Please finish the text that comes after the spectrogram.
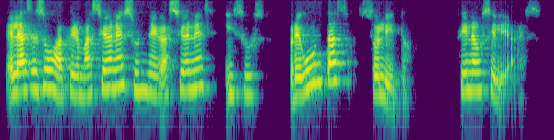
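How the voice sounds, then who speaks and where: A woman explains English grammar to her students in a playful, chatty tone. Her voice sits a little high. The recording is a bit dull and lo-fi, like a home-made online lesson. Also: unhurried. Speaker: English teacher.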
